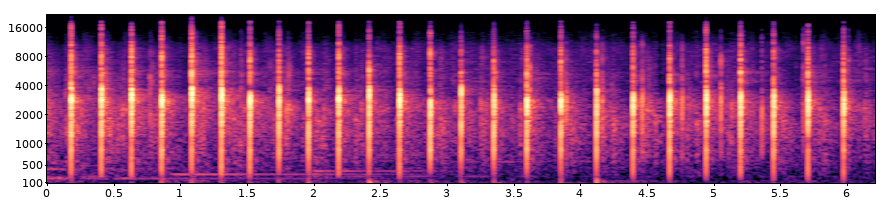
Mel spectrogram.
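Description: A crowd claps in unison to welcome a pastor, to a steady, brisk beat, roughly four sharp claps per second, loud and even throughout, with a faint hum of voices underneath at the start.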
